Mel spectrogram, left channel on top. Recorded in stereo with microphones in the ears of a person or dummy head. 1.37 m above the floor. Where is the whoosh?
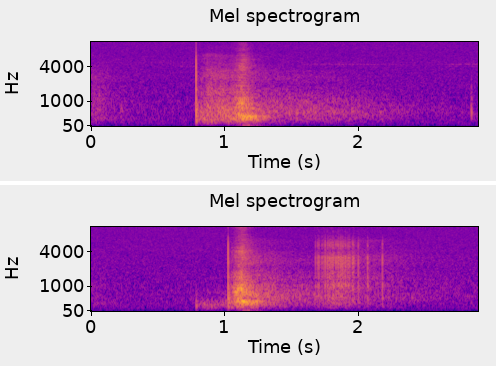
45° right (ahead or behind), 0.6 m.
